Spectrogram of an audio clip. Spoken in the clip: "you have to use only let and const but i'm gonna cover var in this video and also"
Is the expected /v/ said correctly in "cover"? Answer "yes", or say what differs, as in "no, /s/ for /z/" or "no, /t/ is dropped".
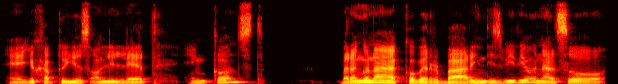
no, /b/ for /v/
